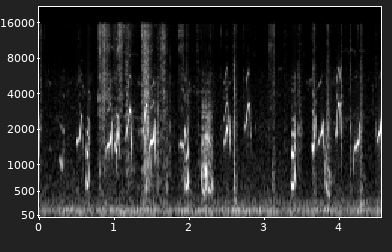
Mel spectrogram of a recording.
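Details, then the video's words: Busy chorus of grey francolin chicks, many quick rising chirps and high peeps tumbling over one another, backed by a soft low hum. "white teetar ke bachay,partridge bird soundd"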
